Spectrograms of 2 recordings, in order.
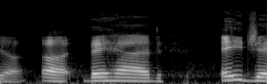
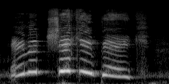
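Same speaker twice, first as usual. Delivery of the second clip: put-on very high, slow kid voice. Retelling a kid's words on a facility tour: Elmo-like kid voice. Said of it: "You do his voice way too well".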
